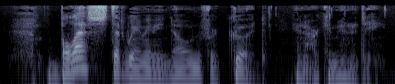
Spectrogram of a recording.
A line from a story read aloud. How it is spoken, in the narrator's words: murmured together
